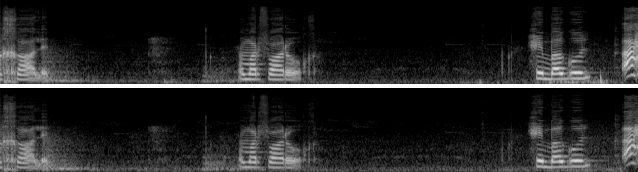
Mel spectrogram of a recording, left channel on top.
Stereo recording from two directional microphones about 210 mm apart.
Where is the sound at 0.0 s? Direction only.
20° left (ahead or behind).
